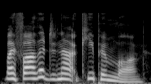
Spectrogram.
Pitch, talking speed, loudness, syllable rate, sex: 245 Hz, 280 wpm, -16 LUFS, 5.8 syllables/s, female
